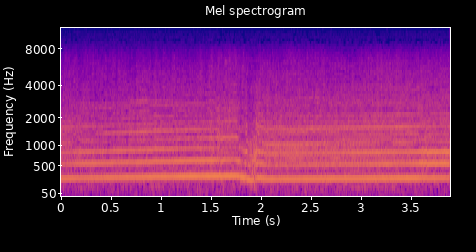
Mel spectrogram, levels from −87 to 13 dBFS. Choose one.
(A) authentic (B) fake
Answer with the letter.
A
